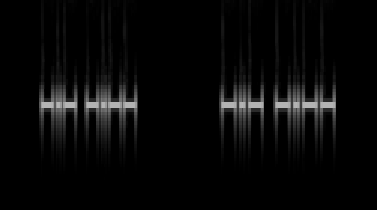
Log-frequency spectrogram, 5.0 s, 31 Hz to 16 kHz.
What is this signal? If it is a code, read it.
Morse code, heard as a keyed tone, about 27 wpm, 700 Hz. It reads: KY KY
